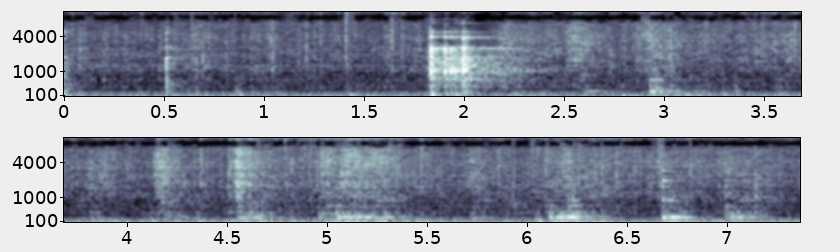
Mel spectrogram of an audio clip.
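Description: An egg is fried into egg fried rice, with a steady close sizzle under stirring and scraping, a sharp clatter near two seconds, then continued frying and tossing.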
